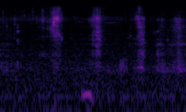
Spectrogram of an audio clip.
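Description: Crunchy fresh lentil sprouts bitten and chewed close up, three or four crisp crunches spaced about half a second apart, quiet, with no talking.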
